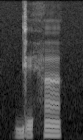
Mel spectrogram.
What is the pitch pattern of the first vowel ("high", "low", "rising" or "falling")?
low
